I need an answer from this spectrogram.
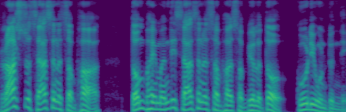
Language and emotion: Telugu, neutral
